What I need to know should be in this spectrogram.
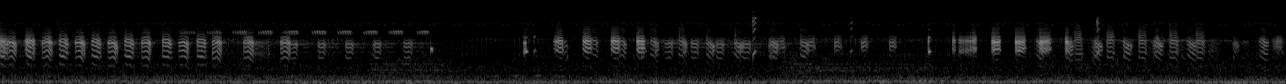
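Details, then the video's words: Frog chorus at a quiet pond, recorded in the field with a Tascam Portacapture X6: rapid trains of raspy clicking pulses, several callers overlapping, with a clearer tonal run of repeated notes near the start and a brief lull midway. "Frog Sounds| #001 |Quiet Pond Nature Ambience"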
